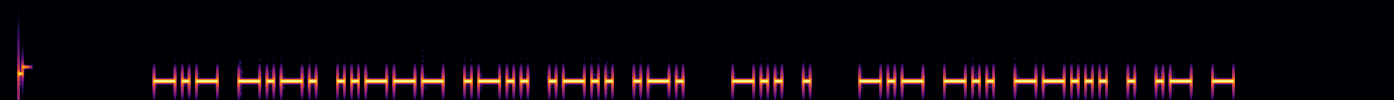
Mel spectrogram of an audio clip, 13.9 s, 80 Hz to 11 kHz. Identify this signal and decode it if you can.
Morse code, heard as a keyed tone, about 17 wpm, 700 Hz. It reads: KC2LLR DE KD7EAT
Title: USA Callsign DE Callsign - 6 Characters - 17wpm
